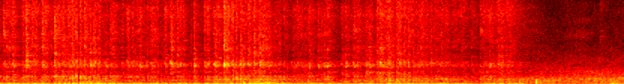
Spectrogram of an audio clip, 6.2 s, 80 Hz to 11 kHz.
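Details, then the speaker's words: Camaro with a newly swapped 468 big-block Chevy, which quit after an exhaust job, now running at the shop after the rescue while being checked for leaks: a deep, steady rumble with an even beat and no stumble. Normal running. "that sounds pretty good"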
